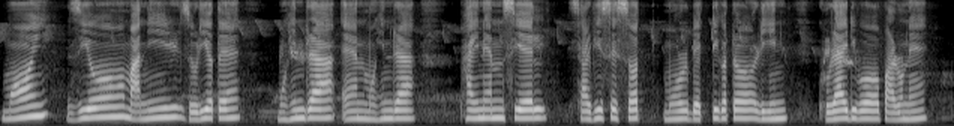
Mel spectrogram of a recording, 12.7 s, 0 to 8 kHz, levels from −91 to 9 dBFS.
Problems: none marked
